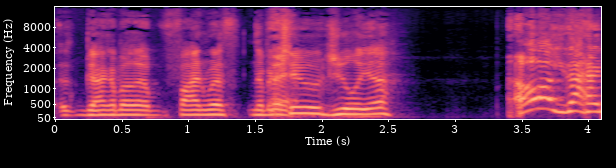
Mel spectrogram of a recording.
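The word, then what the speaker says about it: Giulia: pronounced gu oh okay so it's Julia Julia the G assignment right and number one the G isn't silent it's just like giraffe it's not silent number one Ria Ripley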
